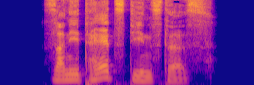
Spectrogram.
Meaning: genitive singular of Sanitätsdienst
- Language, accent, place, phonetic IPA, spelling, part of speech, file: German, Germany, Berlin, [zaniˈtɛːt͡sˌdiːnstəs], Sanitätsdienstes, noun, De-Sanitätsdienstes.ogg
